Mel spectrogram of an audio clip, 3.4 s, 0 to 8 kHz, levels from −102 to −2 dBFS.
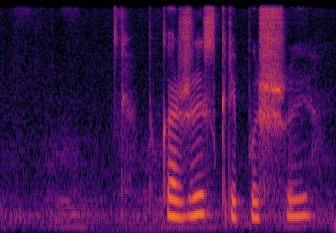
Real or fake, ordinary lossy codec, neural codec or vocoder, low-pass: real; none; none; 7.2 kHz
